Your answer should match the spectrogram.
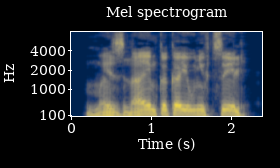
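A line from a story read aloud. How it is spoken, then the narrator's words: Gloomy remark. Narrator (Russian): мрачно заметил контроль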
